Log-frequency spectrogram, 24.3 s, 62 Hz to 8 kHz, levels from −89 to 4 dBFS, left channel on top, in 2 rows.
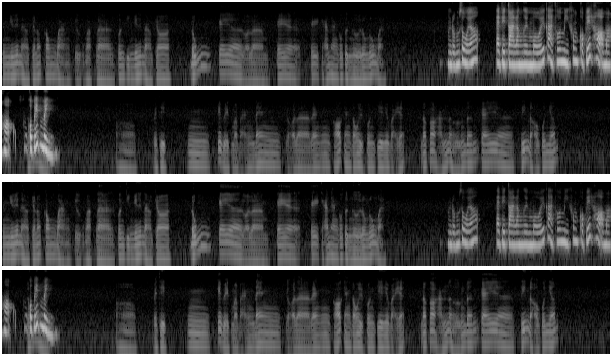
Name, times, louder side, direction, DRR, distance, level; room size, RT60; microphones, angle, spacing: voice 1, 0.0-3.4 3.7-7.7 12.7-13.0 14.4-14.9 15.2-15.5 15.9-20.2 20.5-23.3, right 1 dB, 75° right, 2.5 m, -49 dB
voice 2, 8.9-9.5 9.9-13.3, left 5 dB, 65° left, 0.4 m, -30 dB
head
